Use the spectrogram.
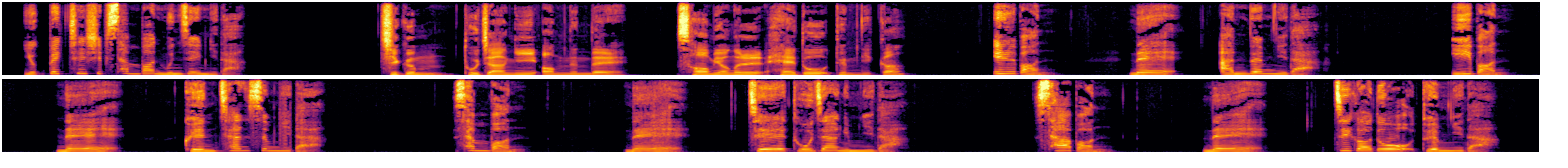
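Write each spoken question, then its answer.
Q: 지금 도장이 없는데 서명을 해도 됩니까?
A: 2: 네, 괜찮습니다.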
